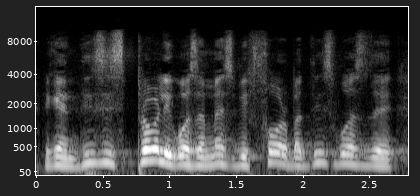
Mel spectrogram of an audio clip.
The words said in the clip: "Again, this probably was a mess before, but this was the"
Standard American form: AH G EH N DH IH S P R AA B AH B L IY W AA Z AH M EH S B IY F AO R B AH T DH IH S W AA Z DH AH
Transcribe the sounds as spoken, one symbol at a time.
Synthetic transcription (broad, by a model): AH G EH N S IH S P R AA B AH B L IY W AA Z AH M EH S B IY F AO R B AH T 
